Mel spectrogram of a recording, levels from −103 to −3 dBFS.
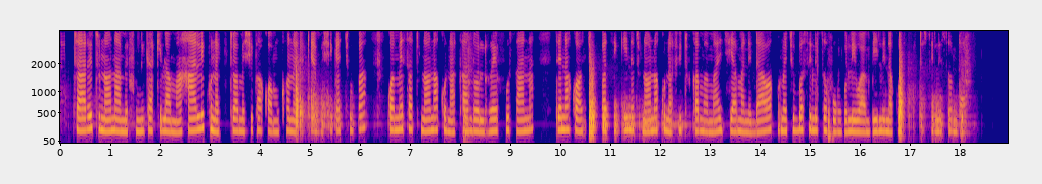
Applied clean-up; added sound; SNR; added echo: neural mask model RNNoise.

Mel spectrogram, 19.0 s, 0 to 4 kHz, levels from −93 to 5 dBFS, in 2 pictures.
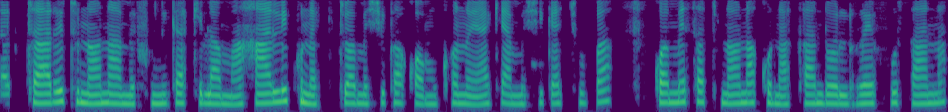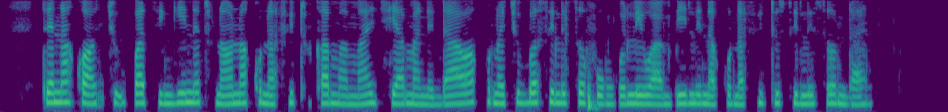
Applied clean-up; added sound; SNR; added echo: none; none; none; none.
